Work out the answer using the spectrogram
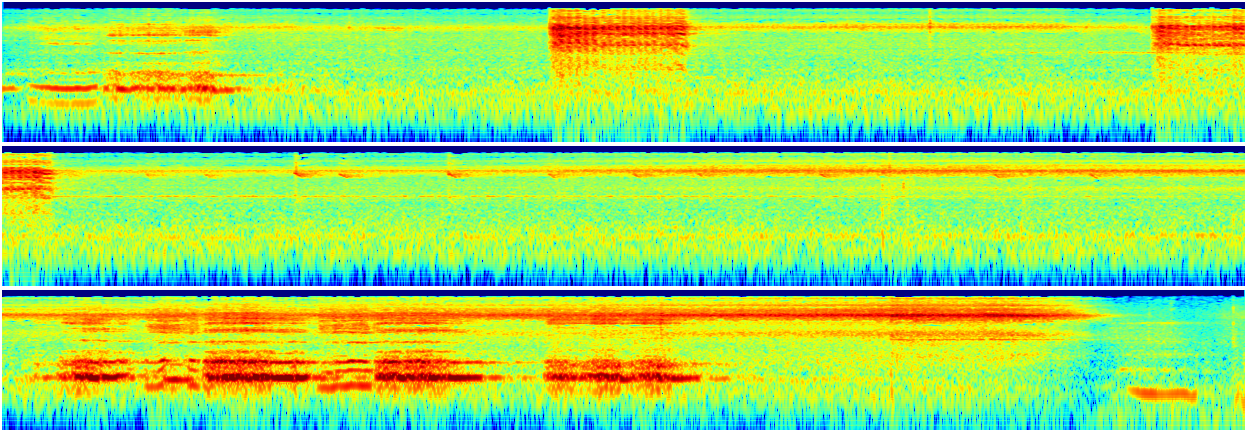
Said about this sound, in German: Und hier habe ich ein Beispiel, wie es klingt, wenn Brüllaffen brüllen.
